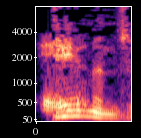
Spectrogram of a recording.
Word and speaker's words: Amon: I mean, here you are, a priest, and you get a call, apparently, from, is it the Ammons family? Is that correct? – Amon's. – Okay, Amon's family. That's a long A.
